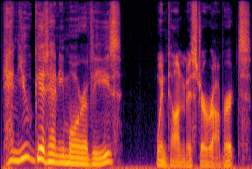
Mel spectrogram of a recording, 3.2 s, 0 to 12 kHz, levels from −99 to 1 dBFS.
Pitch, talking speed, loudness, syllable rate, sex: 125 Hz, 210 wpm, -18 LUFS, 5.2 syllables/s, male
